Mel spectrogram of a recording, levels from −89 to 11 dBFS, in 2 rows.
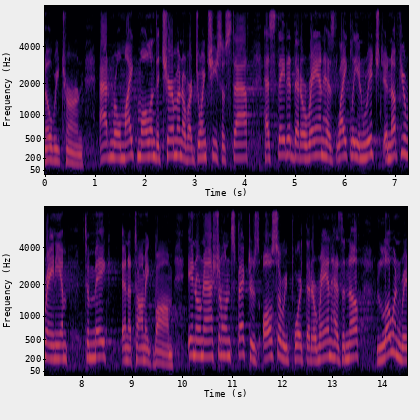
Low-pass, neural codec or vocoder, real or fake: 7.2 kHz; none; real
